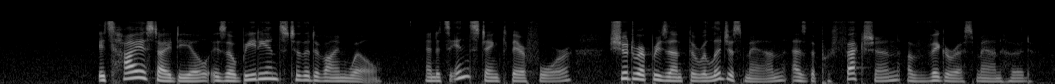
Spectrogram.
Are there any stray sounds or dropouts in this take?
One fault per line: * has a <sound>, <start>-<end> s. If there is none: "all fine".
all fine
